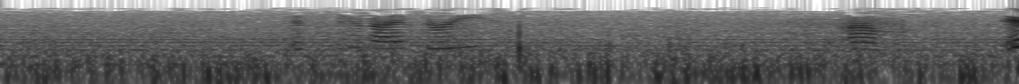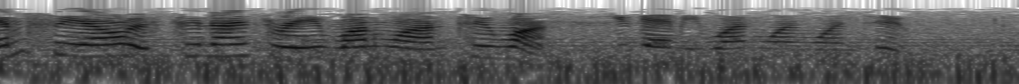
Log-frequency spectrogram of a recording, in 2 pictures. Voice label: mall lady wrong number, Prank Calls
